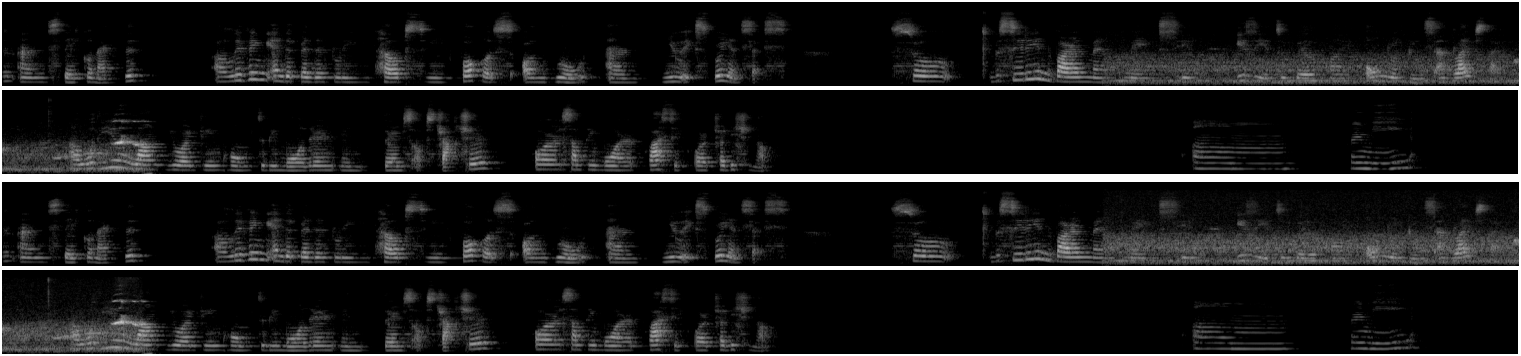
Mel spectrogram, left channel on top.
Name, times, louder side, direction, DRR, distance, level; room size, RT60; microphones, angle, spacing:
voice 1, 0.0-1.3 2.1-6.4 6.6-7.8 8.9-9.5 9.9-11.9 12.3-15.0 15.8-20.0 20.5-22.8, left 1 dB, 10° left, 4 dB, 0.5 m, -36 dB
Chirp tweet, 11.0-16.6, right 3 dB, 40° right, 0.9 m, -34 dB
voice 2, 27.1-28.0 28.6-29.3, left 1 dB, 25° left, 2 dB, 1.6 m, -48 dB
6.1 x 5.2 x 4.4 m, 0.39 s
head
